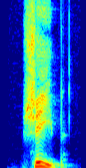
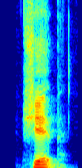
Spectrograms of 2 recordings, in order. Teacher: The only significant difference between the pronunciation of these two words is the tongue being further forward and the jaw more close in sheep. Bleh. Whereas the tongue is more central and the jaw slightly lower in ship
